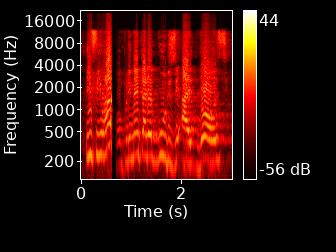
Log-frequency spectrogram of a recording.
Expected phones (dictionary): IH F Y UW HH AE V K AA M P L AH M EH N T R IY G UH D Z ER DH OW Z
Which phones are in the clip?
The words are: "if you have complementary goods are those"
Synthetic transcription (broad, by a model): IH F Y UW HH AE K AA M P L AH M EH N T L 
